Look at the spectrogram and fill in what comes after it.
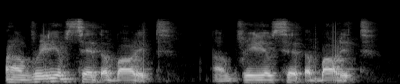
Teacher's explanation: So here you're linking the end of about and the word it. So I'm really upset about it to link the two words together.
